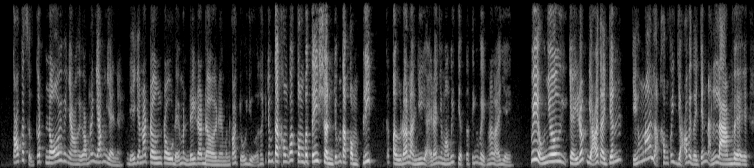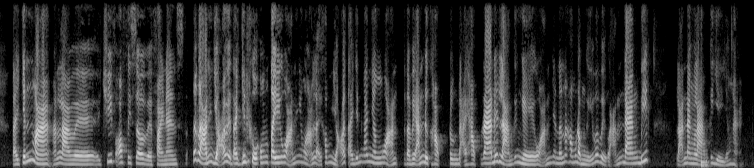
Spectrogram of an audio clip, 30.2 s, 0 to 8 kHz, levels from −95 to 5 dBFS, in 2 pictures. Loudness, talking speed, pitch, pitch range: -21 LUFS, 290 wpm, 245 Hz, 215-285 Hz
